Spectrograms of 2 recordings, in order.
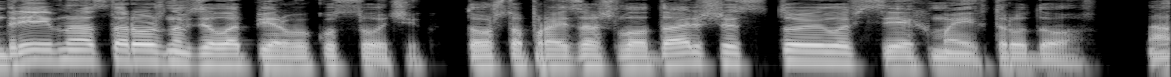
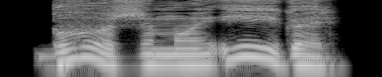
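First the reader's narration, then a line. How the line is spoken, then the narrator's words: Breathed out. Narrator (Russian): выдохнула Наталья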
